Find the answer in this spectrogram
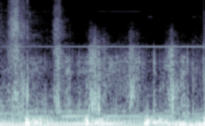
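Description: Running footsteps crunching through dry fallen leaves, about three to four steps a second, over a steady low hum.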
